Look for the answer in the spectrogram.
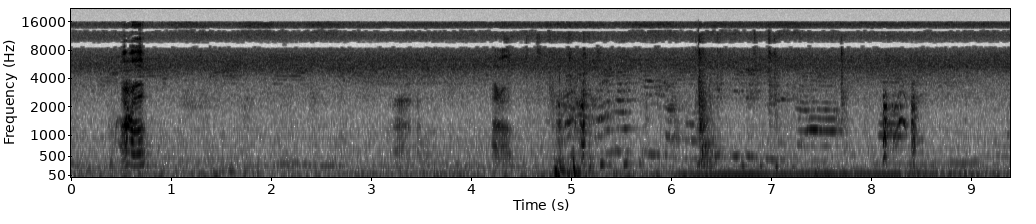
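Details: Talking harlequin and Catalina macaws at Atagawa Tropical & Alligator Garden give a few short, speech-like squawks and chatter in bursts, with a low steady hum and background murmur behind.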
